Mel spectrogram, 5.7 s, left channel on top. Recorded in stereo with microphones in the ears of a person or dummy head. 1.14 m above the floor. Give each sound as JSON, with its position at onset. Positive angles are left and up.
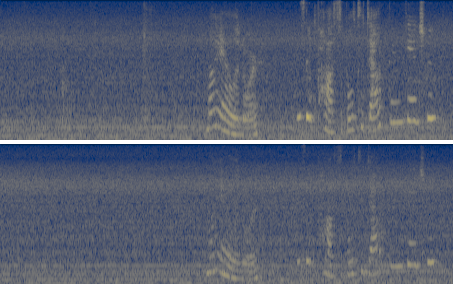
{"t": 2.6, "sound": "a woman speaking", "side_deg": 35, "distance_m": 1.5}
